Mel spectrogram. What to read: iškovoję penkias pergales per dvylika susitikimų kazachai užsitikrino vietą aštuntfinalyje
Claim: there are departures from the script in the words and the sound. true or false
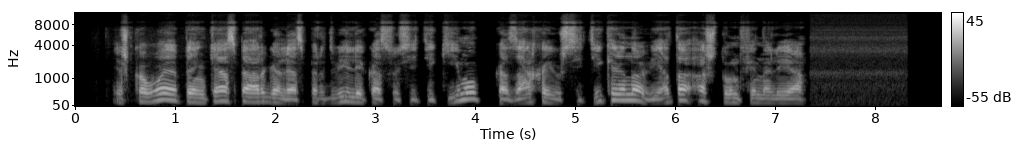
false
